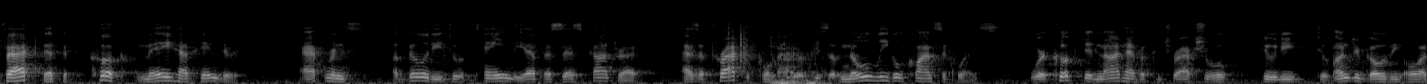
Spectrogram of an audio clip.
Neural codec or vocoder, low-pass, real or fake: codec, 16 kHz, 4 kbps, FunCodec, trained on Chinese and English, 50 frames a second; 7.2 kHz; fake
